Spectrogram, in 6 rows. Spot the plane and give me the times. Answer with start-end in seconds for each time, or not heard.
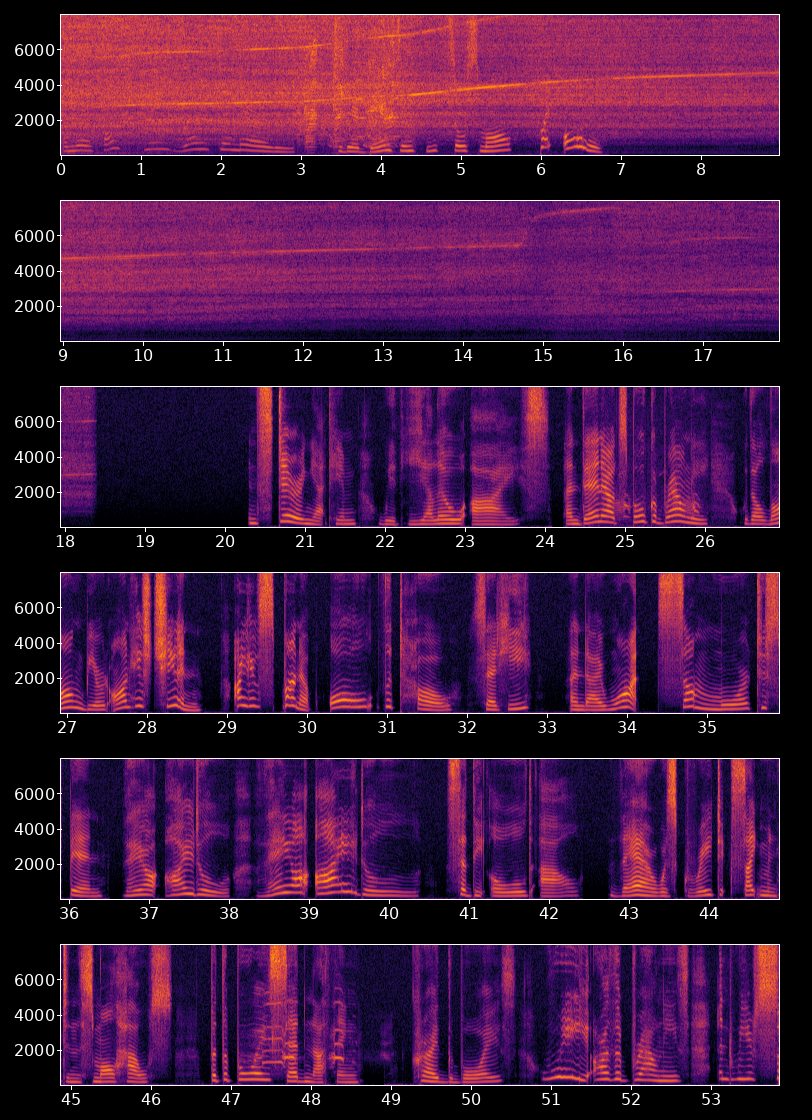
0.0-18.4.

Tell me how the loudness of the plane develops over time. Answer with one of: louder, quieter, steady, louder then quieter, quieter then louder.
quieter.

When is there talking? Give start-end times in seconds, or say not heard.
0.0-6.8, 20.3-53.8.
